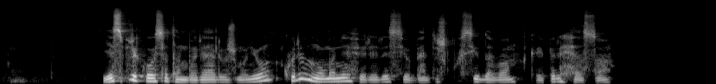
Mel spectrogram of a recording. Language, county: Lithuanian, Vilnius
